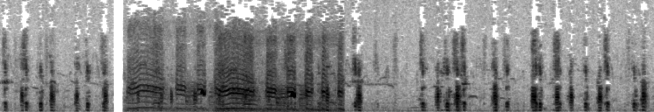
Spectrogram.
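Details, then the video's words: Northern shoveler giving short, clipped nasal calls, several a second, broken by a louder, denser stretch of overlapping duck calls midway. "صوت أبو مجرفه الشمالى (البربش)"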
